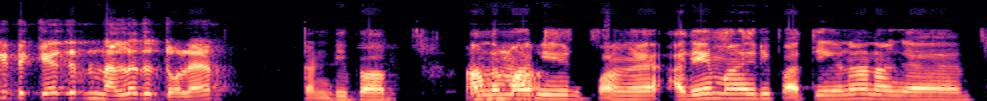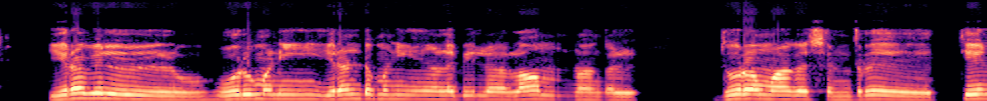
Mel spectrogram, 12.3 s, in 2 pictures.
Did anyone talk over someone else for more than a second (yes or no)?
no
